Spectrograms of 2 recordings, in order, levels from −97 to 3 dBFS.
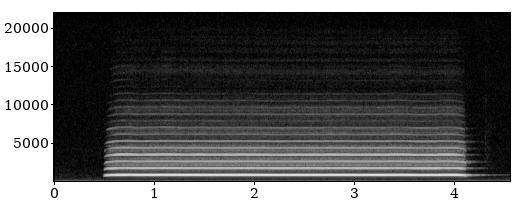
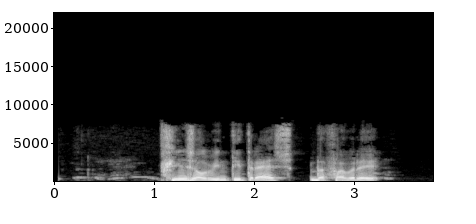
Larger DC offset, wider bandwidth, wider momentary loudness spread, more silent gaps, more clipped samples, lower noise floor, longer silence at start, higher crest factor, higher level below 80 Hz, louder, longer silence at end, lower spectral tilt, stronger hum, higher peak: neither; first, 9.2 kHz vs 7.8 kHz; second, 3 LU vs 7 LU; neither; neither; first, -59 dBFS vs -43 dBFS; about the same, 0.5 s vs 0.6 s; second, 6 dB vs 14 dB; second, -62 dBFS vs -48 dBFS; about the same, -15 LUFS vs -13 LUFS; second, 0.4 s vs 0.55 s; second, 3.5 dB/octave vs -6 dB/octave; neither; second, -10 dBFS vs -2 dBFS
